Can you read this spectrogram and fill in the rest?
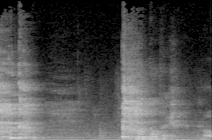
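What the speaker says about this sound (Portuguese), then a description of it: "na minha ela vai tossir agora." A woman coughs twice, with a sharp burst at the start and another about two seconds later, close and fairly loud against a low background hum.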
